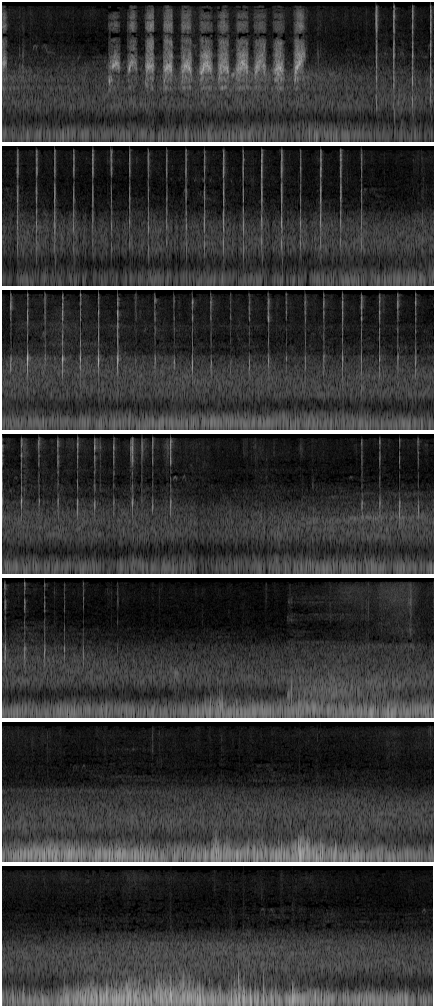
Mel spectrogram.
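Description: Short stretches of rapid, high-pitched bird chatter in the first half. After that a low rumbling noise builds and is loudest near the end.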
